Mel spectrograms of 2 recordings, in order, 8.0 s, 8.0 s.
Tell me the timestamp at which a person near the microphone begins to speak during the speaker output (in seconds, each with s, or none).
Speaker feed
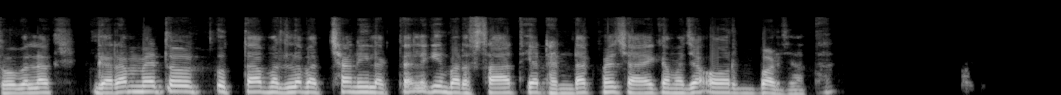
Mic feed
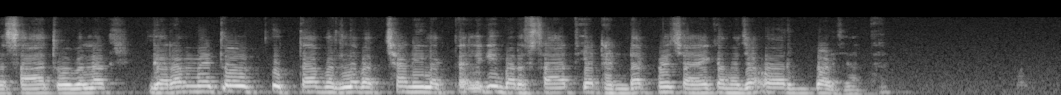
none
